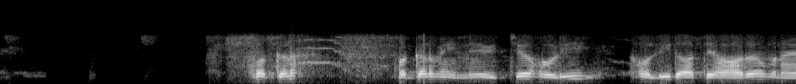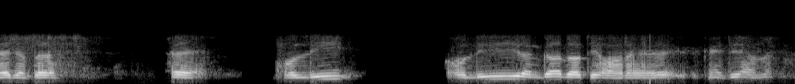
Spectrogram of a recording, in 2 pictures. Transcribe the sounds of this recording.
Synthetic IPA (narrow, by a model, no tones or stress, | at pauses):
pʰəɡəɳ | pʰəɡəɳməɦiːnːeːʋɪt͡ʃɦoli | ɦoːliːd̪aːt̪ɪɦaːɾmənaːjaːd͡ʒãːnd̪aːɦ | hɛː | oːliː | ɦoːliːɾəŋɡãːd̪aːt̪ɪɦaːɾɦɛːkɛ̃ːnd̪eːɦən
